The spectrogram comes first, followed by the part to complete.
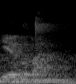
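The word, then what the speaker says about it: Pierre Robin: Have you all heard or do you remember the term pier roban syndrome is spelled pier robin robin but it's pronounced pier roban right?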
